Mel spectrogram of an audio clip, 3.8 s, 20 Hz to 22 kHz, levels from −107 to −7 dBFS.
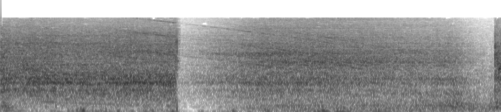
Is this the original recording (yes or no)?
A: yes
